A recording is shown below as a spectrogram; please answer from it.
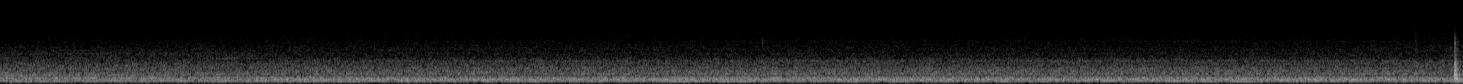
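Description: Steady low hum with a hiss, even throughout and with no separate clicks.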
